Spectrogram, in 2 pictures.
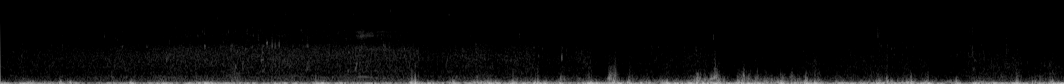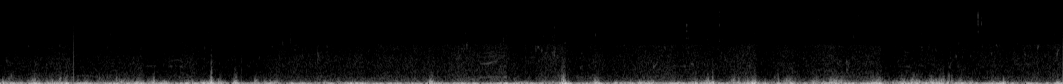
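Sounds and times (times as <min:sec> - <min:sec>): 
water: 0:00.0 - 0:21.2
wind: 0:00.0 - 0:21.2.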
